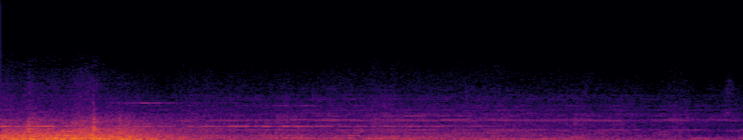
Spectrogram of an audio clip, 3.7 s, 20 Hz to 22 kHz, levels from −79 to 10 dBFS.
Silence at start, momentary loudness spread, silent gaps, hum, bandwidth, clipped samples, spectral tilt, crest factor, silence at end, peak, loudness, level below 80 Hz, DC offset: 0 s; 22 LU; none; none; 13.5 kHz; under 0.1%; -5.5 dB/octave; 18 dB; 0 s; -10 dBFS; -26 LUFS; -58 dBFS; under 0.1%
